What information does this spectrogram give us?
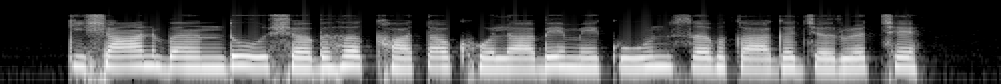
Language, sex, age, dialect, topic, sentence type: Maithili, female, 41-45, Angika, banking, question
